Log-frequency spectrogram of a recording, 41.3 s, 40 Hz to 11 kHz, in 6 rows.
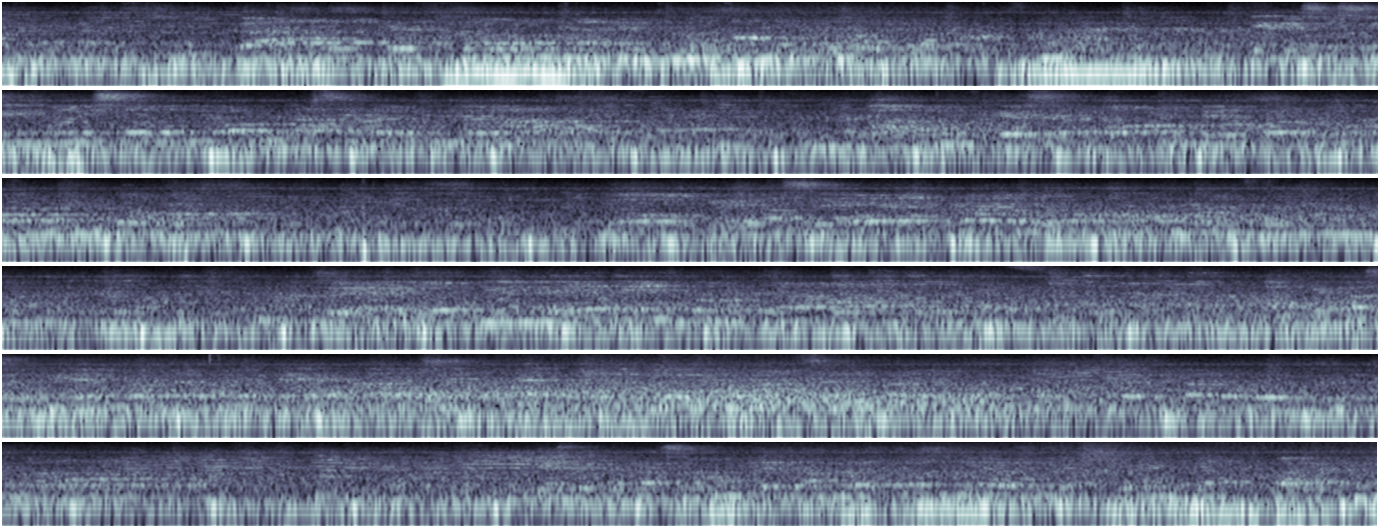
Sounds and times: Alarma 0.0 - 41.2
música de un bar cercano 0.0 - 41.2

